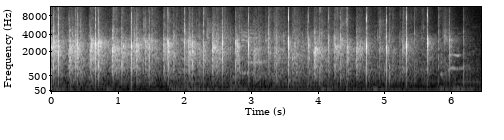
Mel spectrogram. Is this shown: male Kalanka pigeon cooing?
no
